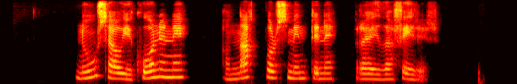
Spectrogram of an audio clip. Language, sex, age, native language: Icelandic, female, 50-59, Faroese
